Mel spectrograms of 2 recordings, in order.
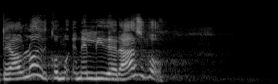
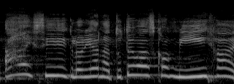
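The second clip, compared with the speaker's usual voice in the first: mimicking friend; 6 semitones higher than usual. Friend asks to take daughter.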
